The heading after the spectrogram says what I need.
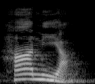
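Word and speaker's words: hanya: মূলত অনেকেই এইভাবে উচ্চারণ করে, উচ্চারণটা হওয়া উচিত হচ্ছে হানিয়া। প্রথম হবে হান, তারপরে হচ্ছে ইয়া, হানিয়া। হান ইয়া না হয়ে হবে কি হানিয়া। যেমন হান ইয়া, ওরা একসাথে উচ্চারণ করে হানিয়া, মানে হলো শুধুই।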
